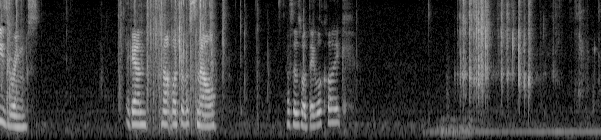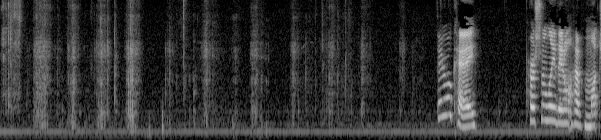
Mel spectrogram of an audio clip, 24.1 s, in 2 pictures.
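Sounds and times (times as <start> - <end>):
crunchy snack being chewed: 9.1 - 20.4.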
